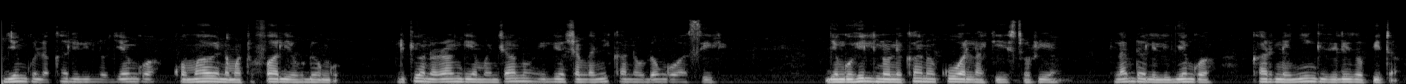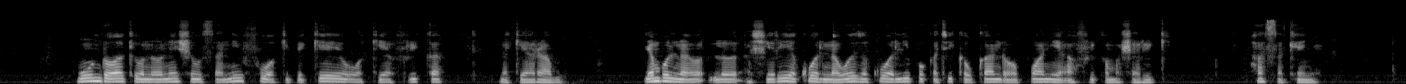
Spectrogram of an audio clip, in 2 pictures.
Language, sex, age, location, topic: Swahili, male, 18-24, Mombasa, government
